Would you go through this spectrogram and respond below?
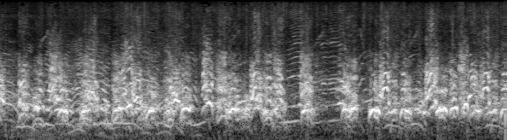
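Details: Hunting dogs on a wild boar hunt give a continuous chorus of high yips, whines and barks, densely layered with no pauses.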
